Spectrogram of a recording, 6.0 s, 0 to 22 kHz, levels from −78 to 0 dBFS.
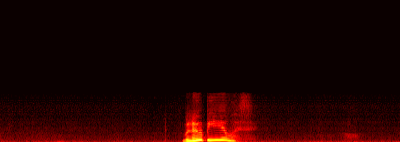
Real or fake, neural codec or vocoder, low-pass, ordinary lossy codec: fake; codec, 16 kHz, 0.2 kbps, FocalCodec; none; none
